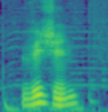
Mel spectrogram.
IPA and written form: ˈvɪʒən (vision)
